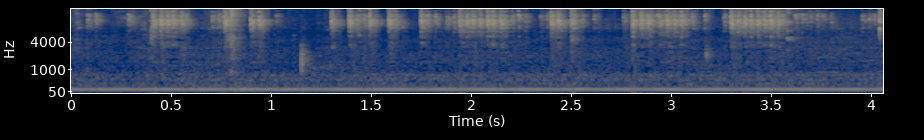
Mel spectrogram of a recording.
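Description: Rapid typing on a computer keyboard: a quick, irregular run of crisp key clicks, over a steady low hum.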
